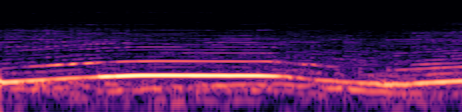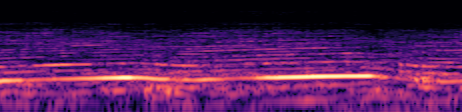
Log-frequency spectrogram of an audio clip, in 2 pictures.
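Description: Arctic Cat snowmobile engine running under throttle, its pitch rising and holding, sagging about three seconds in, then climbing and holding again before dropping off near the end.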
